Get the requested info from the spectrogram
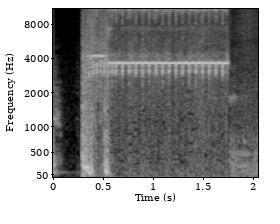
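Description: A loud electronic buzzer sound effect: one high, steady, slightly rasping tone that starts with a brief higher blip about a third of a second in, holds for about a second and a half, then cuts off sharply.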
